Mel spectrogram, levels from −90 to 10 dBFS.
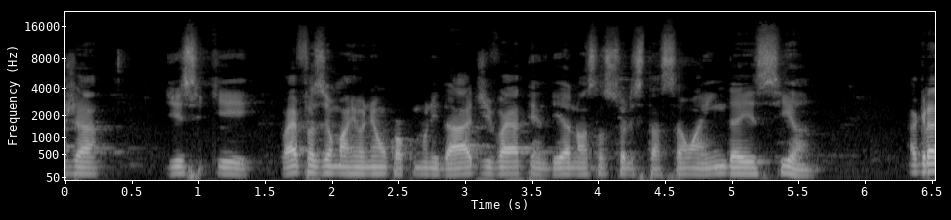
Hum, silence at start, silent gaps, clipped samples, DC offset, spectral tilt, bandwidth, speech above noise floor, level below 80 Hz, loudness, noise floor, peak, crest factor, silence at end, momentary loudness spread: none; 0 s; none; under 0.1%; under 0.1%; -4.5 dB/octave; 16.5 kHz; 38 dB; -60 dBFS; -30 LUFS; -68 dBFS; -12 dBFS; 18 dB; 0 s; 7 LU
